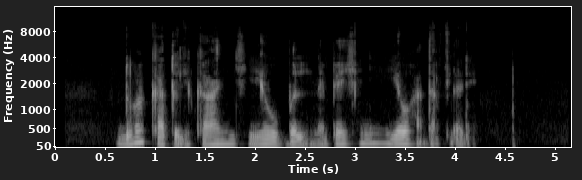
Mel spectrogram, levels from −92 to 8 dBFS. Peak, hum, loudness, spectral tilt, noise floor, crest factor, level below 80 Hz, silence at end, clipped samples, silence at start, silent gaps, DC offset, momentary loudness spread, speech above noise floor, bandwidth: -16 dBFS; none; -36 LUFS; -7.5 dB/octave; -78 dBFS; 20 dB; -58 dBFS; 1 s; under 0.1%; 0.6 s; none; under 0.1%; 13 LU; 43 dB; 9.4 kHz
